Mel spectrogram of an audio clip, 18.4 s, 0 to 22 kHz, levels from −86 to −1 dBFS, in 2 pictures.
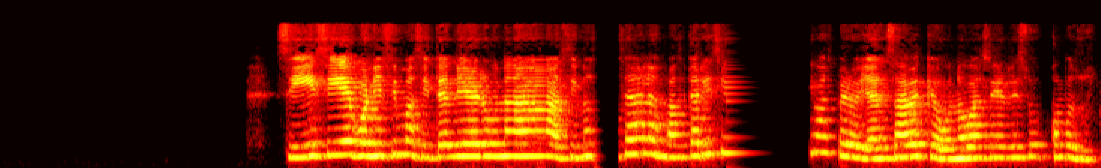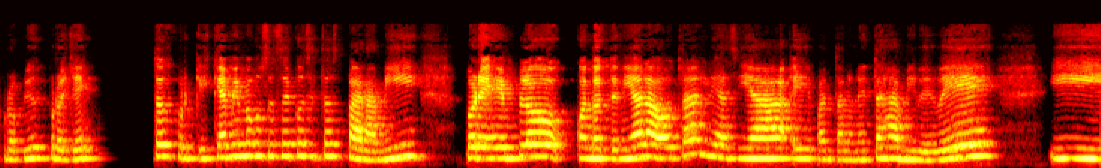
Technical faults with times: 4.23-4.57 short stall from a late packet
4.95-5.17 call audio freeze
6.06-6.77 call audio freeze
10.00-10.47 call audio freeze
14.68-18.30 jitter buffer speed-up

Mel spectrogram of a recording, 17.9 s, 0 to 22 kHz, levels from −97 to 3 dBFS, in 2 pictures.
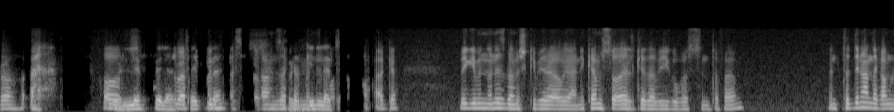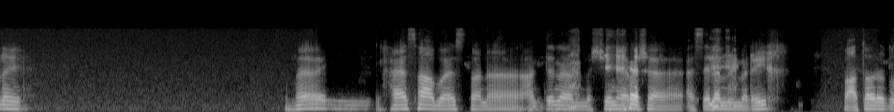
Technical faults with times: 0.02-0.07 echo leak
0.20-0.91 background gated by the echo canceller
1.48-3.74 speech suppressed in double talk
12.15-14.21 background gated by the echo canceller
14.54-17.89 speech suppressed in double talk
15.90-17.89 echo leak
16.79-17.15 background gated by the echo canceller

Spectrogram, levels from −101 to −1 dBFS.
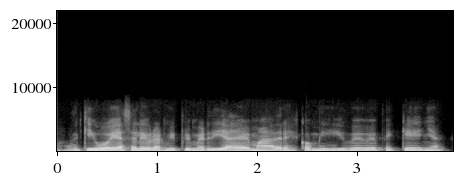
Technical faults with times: none

